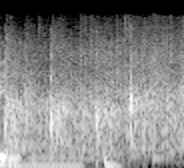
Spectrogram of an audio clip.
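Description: A short burst of applause, a steady wash of crackling clapping with a few sharper accents standing out, moderately loud and with no voices over it.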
